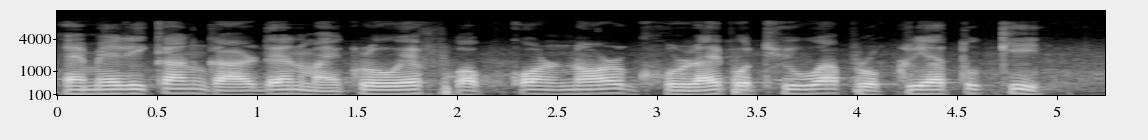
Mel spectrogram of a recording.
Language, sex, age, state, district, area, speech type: Assamese, male, 30-45, Assam, Sonitpur, urban, read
